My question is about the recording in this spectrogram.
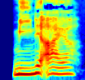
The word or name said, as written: mineejer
